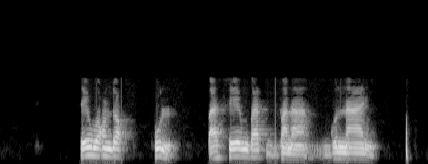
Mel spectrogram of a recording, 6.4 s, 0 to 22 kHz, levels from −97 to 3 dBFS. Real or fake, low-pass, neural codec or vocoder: real; 3.6 kHz; none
